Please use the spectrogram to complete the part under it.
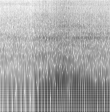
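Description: A car engine strains and labours under load while driving along a road in the evening. The droning, rising engine note is close and loud, with no voices.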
